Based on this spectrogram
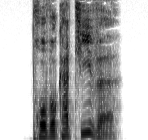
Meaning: inflection of provokativ: 1. strong/mixed nominative/accusative feminine singular 2. strong nominative/accusative plural 3. weak nominative all-gender singular
- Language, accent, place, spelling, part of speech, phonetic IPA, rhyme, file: German, Germany, Berlin, provokative, adjective, [pʁovokaˈtiːvə], -iːvə, De-provokative.ogg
